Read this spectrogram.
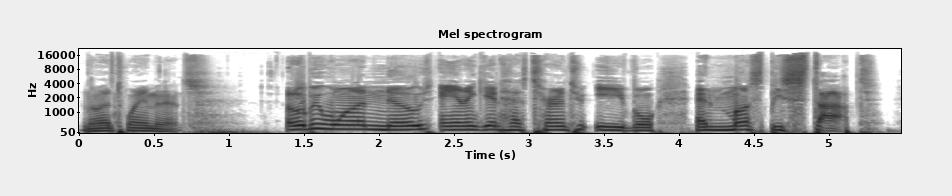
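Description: A man's voice: fairly high pitch, moderate pace, dry recording, studio quality. A man hosting a podcast, giving a hammy, irreverent storybook reading with joking asides. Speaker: podcast host.

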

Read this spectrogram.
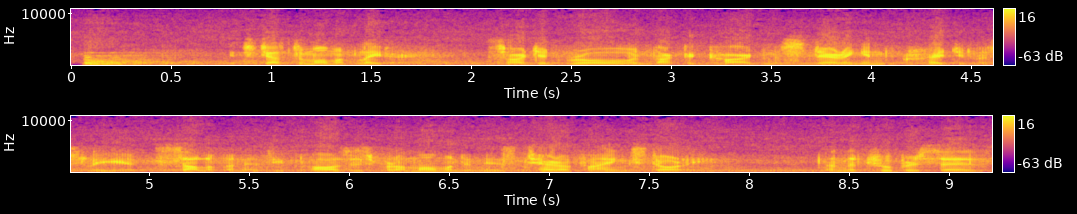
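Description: An actor playing the grave narrator of a 1940s radio horror show, with dramatic, solemn delivery. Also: male voice, low voice, brisk, close to an everyday voice. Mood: ominous. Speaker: narrator, announcer. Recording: muffled old radio recording, loud music.

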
